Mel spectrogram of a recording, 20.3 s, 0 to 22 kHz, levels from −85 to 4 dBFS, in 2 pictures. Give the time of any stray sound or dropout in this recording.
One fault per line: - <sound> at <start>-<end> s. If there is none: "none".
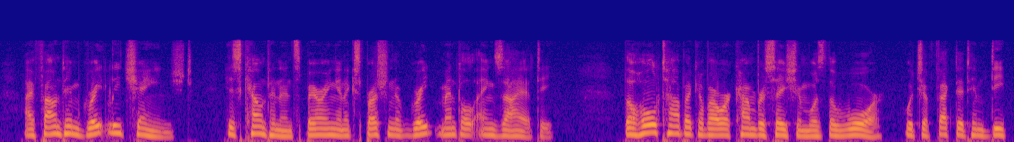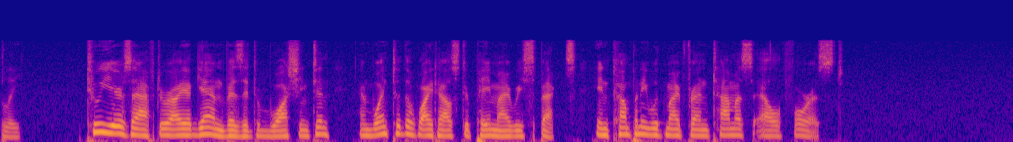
none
